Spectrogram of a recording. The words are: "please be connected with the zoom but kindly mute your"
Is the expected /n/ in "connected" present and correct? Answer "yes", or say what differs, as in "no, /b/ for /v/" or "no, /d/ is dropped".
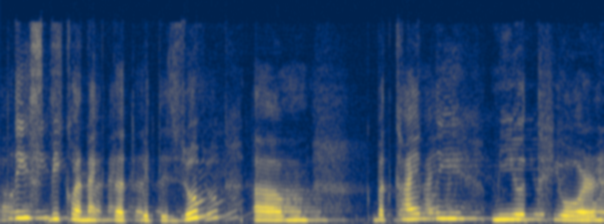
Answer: yes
